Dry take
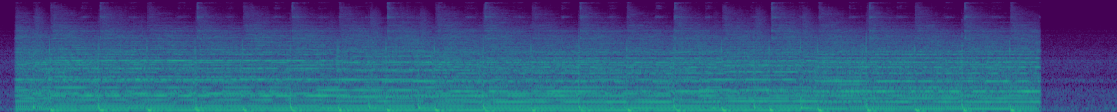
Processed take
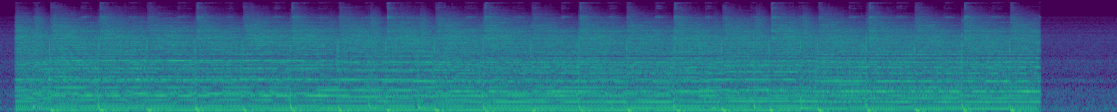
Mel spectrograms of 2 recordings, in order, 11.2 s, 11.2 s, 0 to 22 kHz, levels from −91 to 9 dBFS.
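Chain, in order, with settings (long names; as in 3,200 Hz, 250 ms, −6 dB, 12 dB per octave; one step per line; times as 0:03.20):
flat-topped bell 6,700 Hz +9.5 dB
level +5.5 dB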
